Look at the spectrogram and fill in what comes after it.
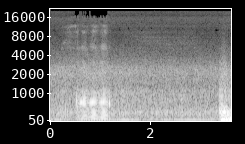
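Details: Pug dog snoring: one loud rattling, buzzy snore lasting under a second, with a steady low hum behind it, a quiet pause, then the start of another snore at the end.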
